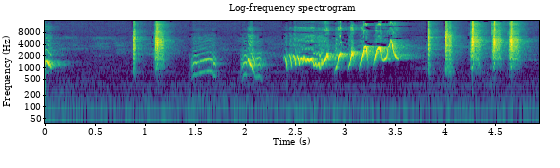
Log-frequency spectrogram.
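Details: White-rumped shama (murai batu) song: sharp clicks and a few swooping whistles, then a buzzy phrase and a rising run of looped whistled notes, followed by a series of sharp percussive clicks.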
